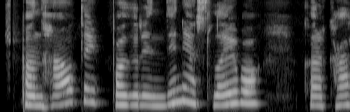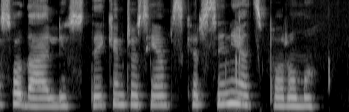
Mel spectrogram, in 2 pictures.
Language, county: Lithuanian, Marijampolė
